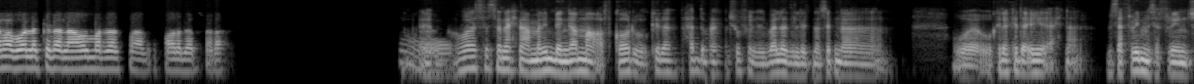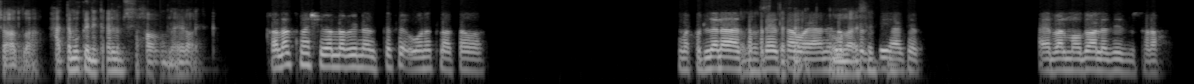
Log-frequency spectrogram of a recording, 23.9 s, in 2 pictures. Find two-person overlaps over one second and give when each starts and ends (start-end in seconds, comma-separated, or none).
19.3-20.7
